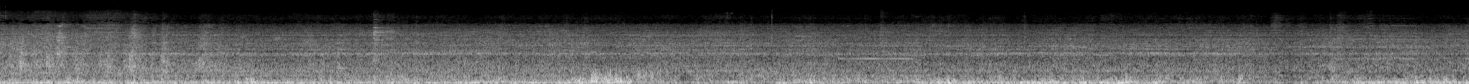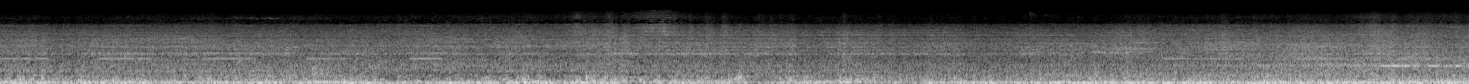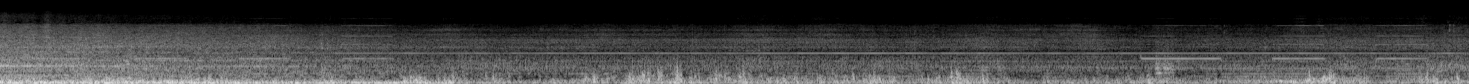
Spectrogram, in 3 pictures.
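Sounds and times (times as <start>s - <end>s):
freight train rumbling: 0.0s - 44.0s
crossing bell dinging: 26.2s - 35.2s, 40.6s - 43.9s.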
